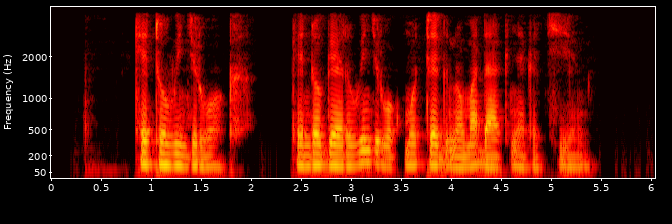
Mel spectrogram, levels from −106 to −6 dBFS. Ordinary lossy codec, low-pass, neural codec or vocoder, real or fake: none; 3.6 kHz; none; real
